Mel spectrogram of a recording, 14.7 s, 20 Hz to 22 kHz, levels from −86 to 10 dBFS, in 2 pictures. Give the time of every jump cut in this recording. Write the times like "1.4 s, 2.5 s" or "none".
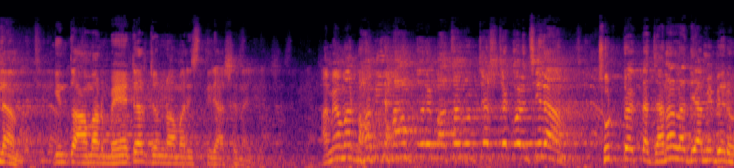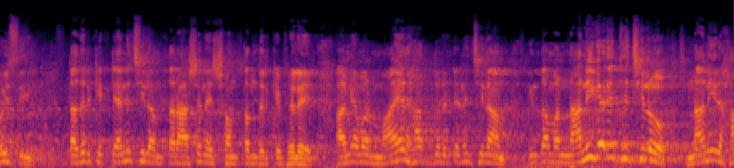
none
